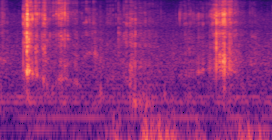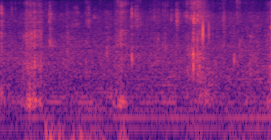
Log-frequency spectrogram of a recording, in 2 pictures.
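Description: Close-up eating sounds: chewing, with a few sharp crunches, the clearest just after the start and a little after two seconds in.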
